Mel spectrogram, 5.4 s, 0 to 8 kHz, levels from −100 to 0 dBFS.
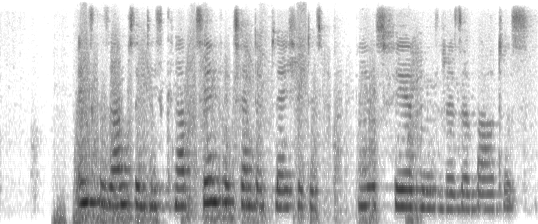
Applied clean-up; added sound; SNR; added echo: neural mask model RNNoise.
